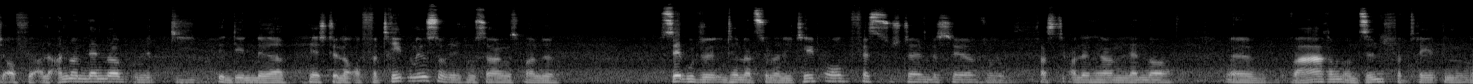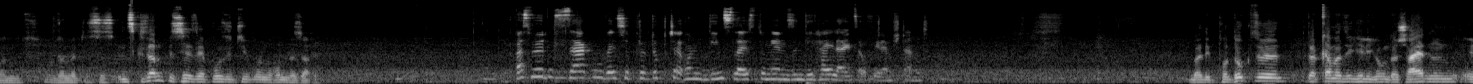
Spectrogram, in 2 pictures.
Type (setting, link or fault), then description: setting, busy venue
